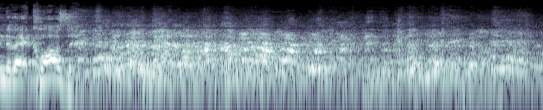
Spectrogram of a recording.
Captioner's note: audience laughing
